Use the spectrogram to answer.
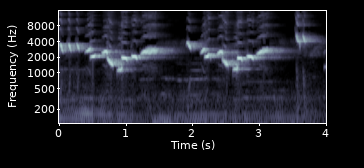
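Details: White-rumped shama singing to prompt other shamas to answer: two fluty phrases, each a cascade of descending then rising whistles, starting a third phrase at the end.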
